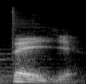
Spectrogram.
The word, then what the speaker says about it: dig: repeat after me okay so this word it's day yeah day almost like a day of the week but that's not what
